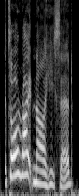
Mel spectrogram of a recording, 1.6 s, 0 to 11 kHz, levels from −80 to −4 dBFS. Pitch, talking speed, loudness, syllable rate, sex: 255 Hz, 225 wpm, -15 LUFS, 4.6 syllables/s, female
